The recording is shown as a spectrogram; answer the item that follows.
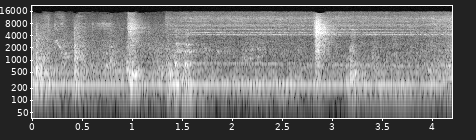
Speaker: we're pumping fuel you can hear it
